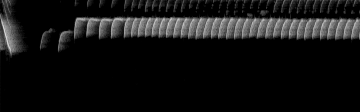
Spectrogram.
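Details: A Belgian canary sings to stimulate males and ready females for breeding. A sharp downslurred note and a few soft chirps are followed by a sustained, very high trill of rapid, regular pulses.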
